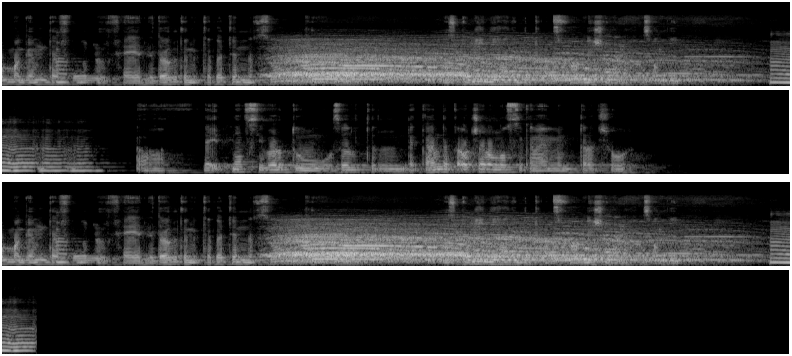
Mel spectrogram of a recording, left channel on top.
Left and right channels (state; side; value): drops out; right; at 8.2 s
